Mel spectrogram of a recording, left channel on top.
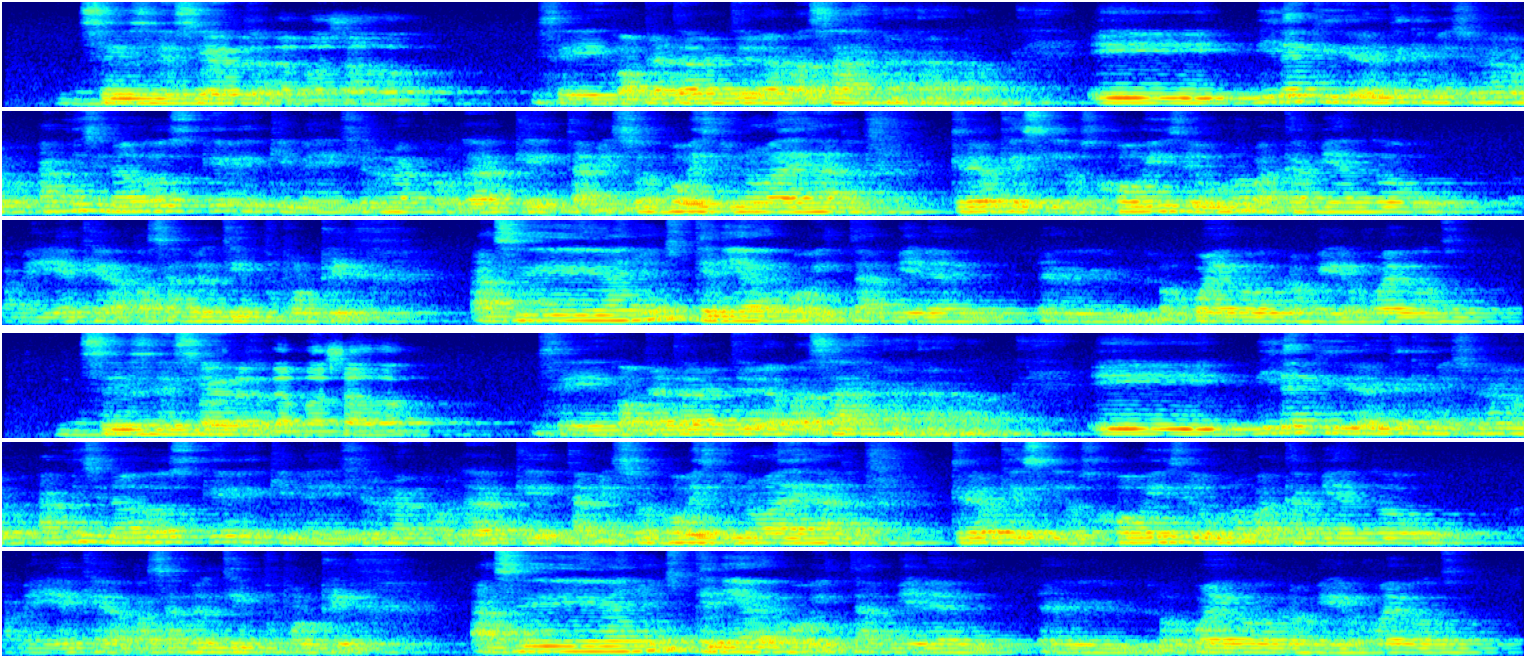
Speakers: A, on the right; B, on the left.
A: <laughs>
B: sí, sí, es cierto.
A: No sé si te ha pasado.
B: Sí, completamente me ha pasado. <laughs> Y mira que ahorita que mencionas los... jue- Has mencionado dos que, que me hicieron acordar que también son hobbies que uno va dejando. Creo que si los hobbies de uno van cambiando a medida que va pasando el tiempo, porque hace años tenía de hobby también el, el, los juegos, los videojuegos.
